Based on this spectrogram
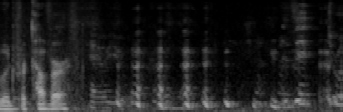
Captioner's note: laughs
